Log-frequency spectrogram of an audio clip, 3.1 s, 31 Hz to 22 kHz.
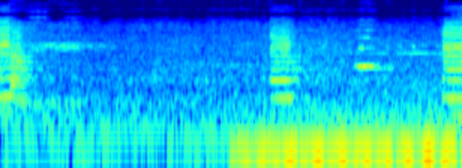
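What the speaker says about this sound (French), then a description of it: "puisqu'ils m'ont klaxonné, genre je vais pas assez vite" Car horns honk at a truck in Euro Truck Simulator 2, with short tonal toots over steady road and engine rumble that grows louder partway through.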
